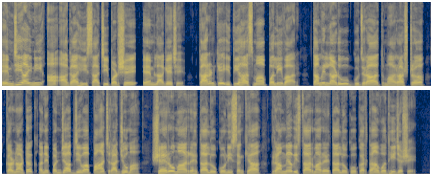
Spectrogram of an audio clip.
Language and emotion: Gujarati, neutral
